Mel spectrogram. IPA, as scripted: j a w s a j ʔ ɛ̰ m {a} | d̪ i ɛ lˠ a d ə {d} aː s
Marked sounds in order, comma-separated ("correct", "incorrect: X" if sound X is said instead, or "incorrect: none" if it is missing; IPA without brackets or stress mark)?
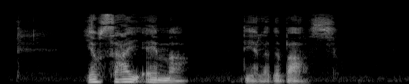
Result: correct, incorrect: b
